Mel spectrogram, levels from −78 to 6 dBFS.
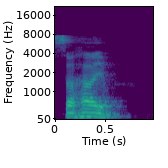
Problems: low volume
